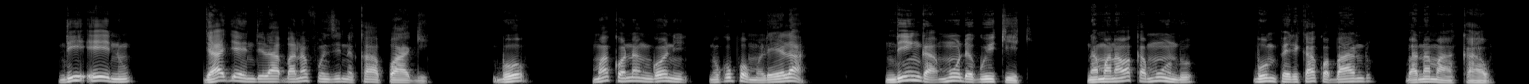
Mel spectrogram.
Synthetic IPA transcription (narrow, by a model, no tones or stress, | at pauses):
ndiʔɛnu | ɟaːɟɛːndilabanafuɲd͡ʒinukaːpwaɡi | bɔ | mwakɔnaŋɡɔni | nukupɔmulɛla | ndiŋɡamudaɡwikiki̥ | namwanawakamundu | bum̩pɛlikakwabandu | banamaːkau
